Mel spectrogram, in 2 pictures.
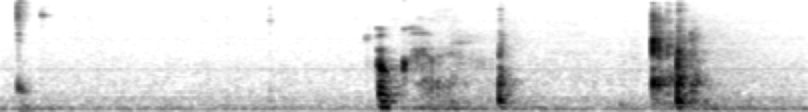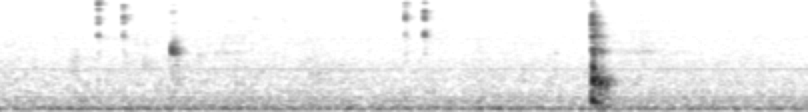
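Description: A handful of scattered, sharp computer clicks from a mouse and keyboard, over near silence.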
